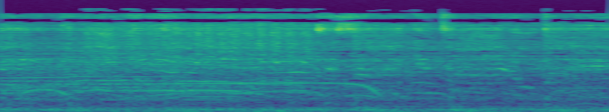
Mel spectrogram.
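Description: Crowd at an evening truck event at a barn in Sanford cheering and whooping, a continuous mass of voices and shouts with scattered clapping, fairly distant and steady throughout.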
